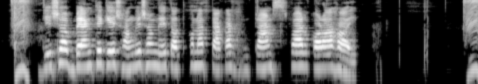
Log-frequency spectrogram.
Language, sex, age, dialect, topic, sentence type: Bengali, female, 18-24, Northern/Varendri, banking, statement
